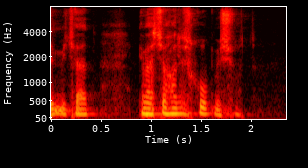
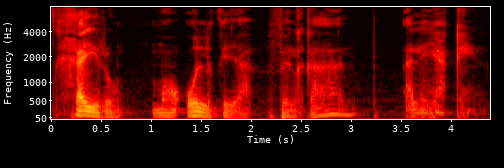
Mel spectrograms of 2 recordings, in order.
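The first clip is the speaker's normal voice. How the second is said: slow hushed whisper of a sacred phrase; whispered saying; 5 semitones lower, 6 dB quieter, slower than usual. Acted. Preacher closing with a holy saying, soft whisper. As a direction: breathe the words out like a secret.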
